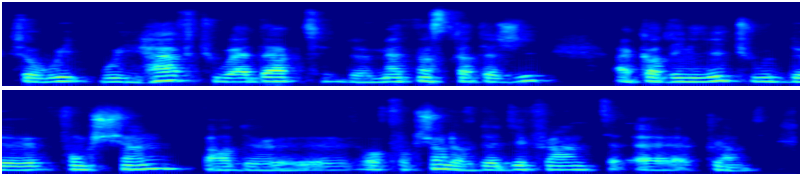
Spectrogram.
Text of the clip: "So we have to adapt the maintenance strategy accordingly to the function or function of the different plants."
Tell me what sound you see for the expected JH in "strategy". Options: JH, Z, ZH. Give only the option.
ZH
